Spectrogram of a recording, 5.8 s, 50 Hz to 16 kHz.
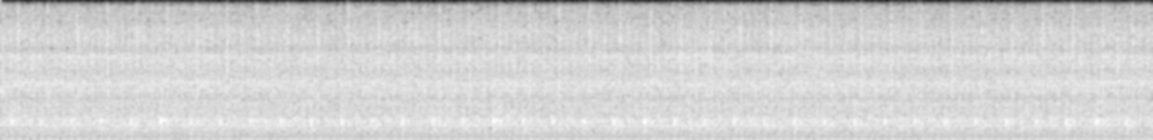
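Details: Mini at idle with a light, regular tap about three a second over a slightly uneven beat; tap disappears above 1200 rpm. Slight miss not picked up by scanner, vibration coinciding with tap. Persists after timing chain, tensioner and piston rings replaced; cause unknown.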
